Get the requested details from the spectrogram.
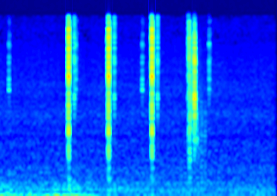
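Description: Keypad buttons beep sharply as a code is entered.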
